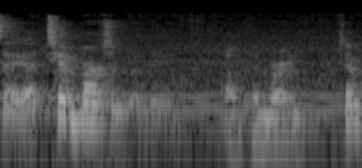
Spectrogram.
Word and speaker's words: Burton: It is with a T, but you don't pronounce the T. Burton. No, you don't say Burton. Okay. It's Burton.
